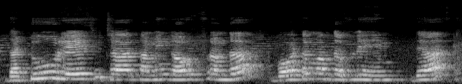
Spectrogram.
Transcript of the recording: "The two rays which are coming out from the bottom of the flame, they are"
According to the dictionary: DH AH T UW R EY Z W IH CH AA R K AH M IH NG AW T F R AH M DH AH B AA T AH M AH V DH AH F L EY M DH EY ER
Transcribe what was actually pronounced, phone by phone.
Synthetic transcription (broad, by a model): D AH T UW L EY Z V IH CH AA R K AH M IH NG AW T F R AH M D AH B AA T AH M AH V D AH F L EY M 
